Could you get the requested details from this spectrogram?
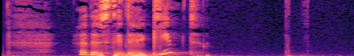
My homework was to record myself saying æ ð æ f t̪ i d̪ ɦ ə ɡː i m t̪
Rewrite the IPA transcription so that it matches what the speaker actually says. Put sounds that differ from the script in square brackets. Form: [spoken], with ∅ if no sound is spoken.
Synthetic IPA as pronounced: æ ð æ [s] t̪ i d̪ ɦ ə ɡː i m t̪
